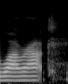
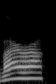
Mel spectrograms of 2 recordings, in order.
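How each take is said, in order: First: The name begins with a W sound. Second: The name begins with a V sound. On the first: This is how the speaker chooses to say it. "the W's a W to me, so I'm going to say Wyrock" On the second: This is how people overseas say it. "across the water call it a Vyrock. The W's a V"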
